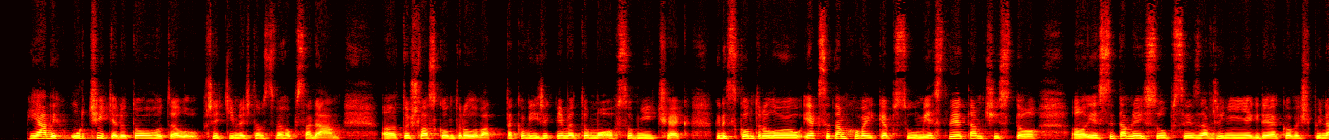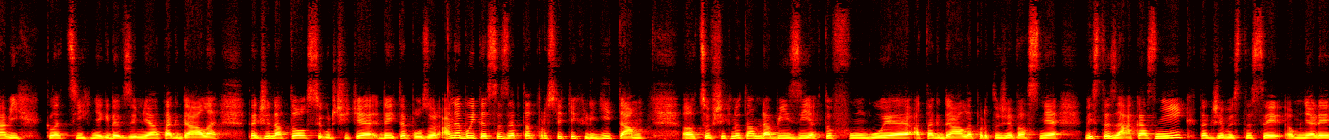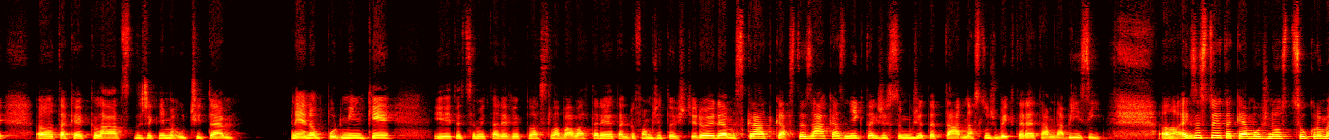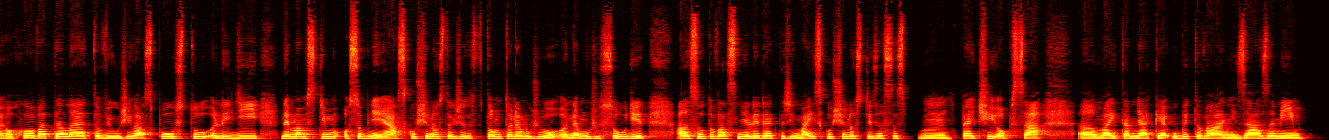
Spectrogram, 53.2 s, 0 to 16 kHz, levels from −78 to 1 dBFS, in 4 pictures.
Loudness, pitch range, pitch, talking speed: -17 LUFS, 170-200 Hz, 180 Hz, 170 wpm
